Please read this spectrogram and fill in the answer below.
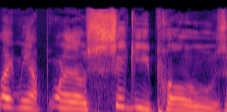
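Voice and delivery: thirties screen star voice. Imitating an actress's line from the movie: Amanda Seyfried old-timey voice. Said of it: "the old-timey voice".

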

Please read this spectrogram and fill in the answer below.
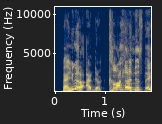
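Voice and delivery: put-on stutter. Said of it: "He goes stutter".

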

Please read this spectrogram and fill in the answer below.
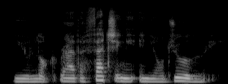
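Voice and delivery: low, intimate, rumbling undertone. A man falls into step beside a colleague, speaking in a low rumble. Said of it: "He lowered his voice to a rumble".

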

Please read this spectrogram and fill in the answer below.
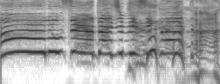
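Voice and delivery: shrill, very high, loud, desperate sobbing wail. Retelling how a three-year-old reacted when the teacher came over: imitating a child crying desperately. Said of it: "ela chorando desesperadamente".

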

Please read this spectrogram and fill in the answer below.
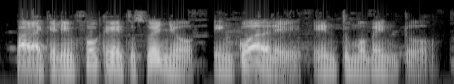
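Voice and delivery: sultry, seductive purr, very low. Asked to say an ad line again in a sexy voice: seductive sexy voice. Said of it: "así con tu voz que embaraza".

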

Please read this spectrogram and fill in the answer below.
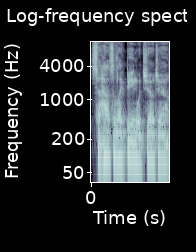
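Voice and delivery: low whispering. Telling a wrestling joke, the speaker quotes what Undertaker whispered: Undertaker whispering. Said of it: "Undertaker whispered".

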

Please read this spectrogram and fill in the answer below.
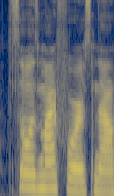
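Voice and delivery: ordinary delivery, nothing marked

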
